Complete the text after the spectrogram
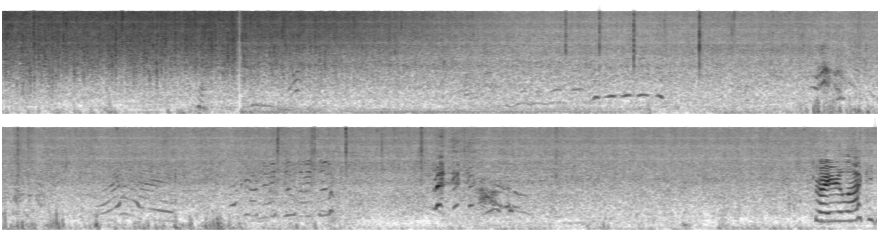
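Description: Water jets splash and hiss from a fountain.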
